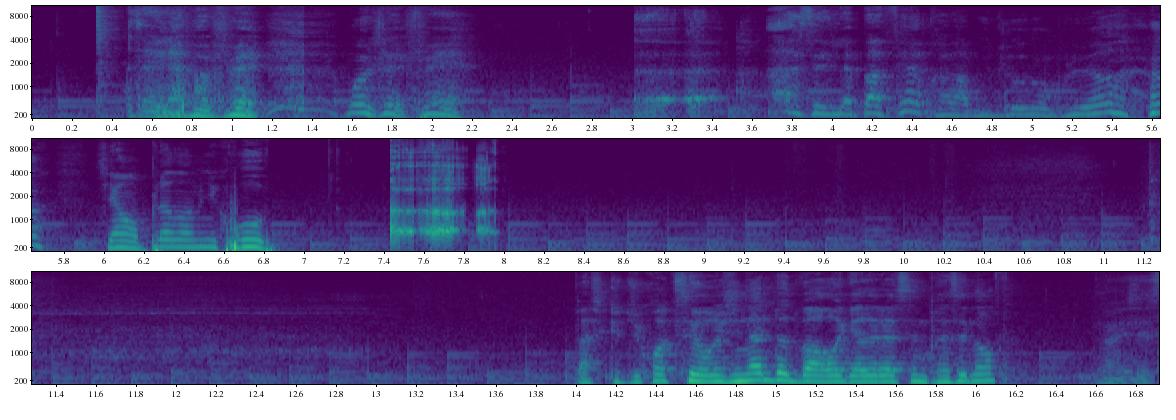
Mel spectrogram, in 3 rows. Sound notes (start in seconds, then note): 3.0 burp; 7.4 burp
